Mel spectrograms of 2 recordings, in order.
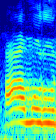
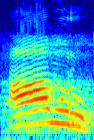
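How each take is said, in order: First: The first vowel is short. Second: The first vowel is drawn out long. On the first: The speaker calls it wrong. "आमुरू नहीं" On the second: The speaker calls it right. "थोड़ा लंबा करेंगे"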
